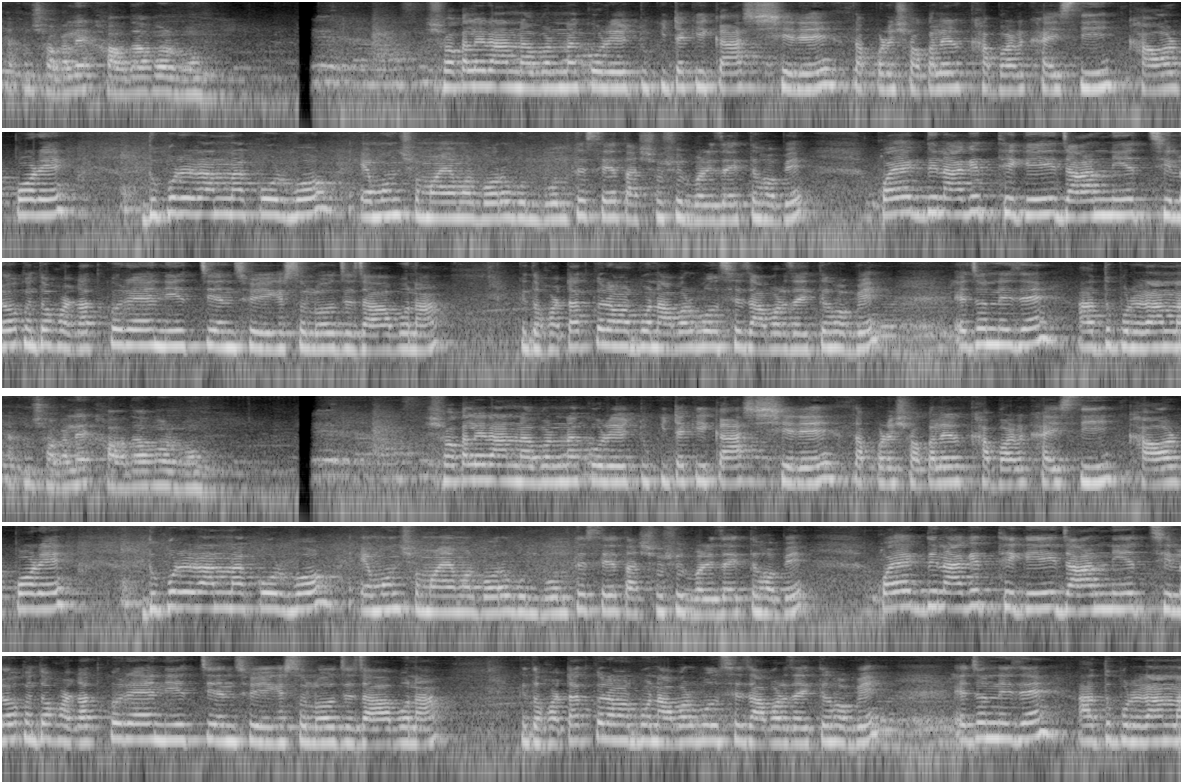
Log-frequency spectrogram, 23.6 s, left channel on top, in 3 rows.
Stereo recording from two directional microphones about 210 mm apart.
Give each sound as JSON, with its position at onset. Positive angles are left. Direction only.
{"t": 2.9, "sound": "a woman's voice", "side_deg": 15}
